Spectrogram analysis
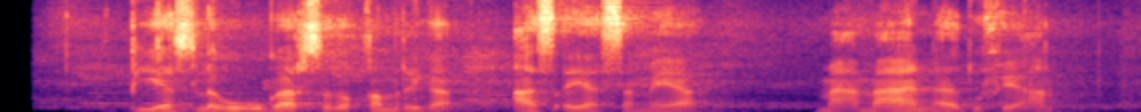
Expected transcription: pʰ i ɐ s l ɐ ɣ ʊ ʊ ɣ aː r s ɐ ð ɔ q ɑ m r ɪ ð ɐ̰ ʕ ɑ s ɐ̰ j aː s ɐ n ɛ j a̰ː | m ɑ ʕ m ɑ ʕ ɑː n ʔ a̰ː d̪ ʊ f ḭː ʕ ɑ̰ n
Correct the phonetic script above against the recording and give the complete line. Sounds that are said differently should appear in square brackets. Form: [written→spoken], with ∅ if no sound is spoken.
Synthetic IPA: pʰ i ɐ s l ɐ ɣ ʊ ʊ ɣ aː r s ɐ ð ɔ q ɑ m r ɪ [ð→ɣ] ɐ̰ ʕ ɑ s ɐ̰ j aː s ɐ [n→m] ɛ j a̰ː | m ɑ ʕ m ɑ ʕ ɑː n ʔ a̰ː d̪ ʊ f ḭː ʕ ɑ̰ n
